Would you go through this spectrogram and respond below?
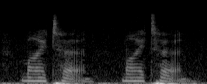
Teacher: in my turn the i diphthong is shorter because of pre-fortis clipping it's not much shorter but it is a little bit shorter · in my turn the t is aspirated because it's word initial it's at the beginning and i have to aspirate this t here my turn my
